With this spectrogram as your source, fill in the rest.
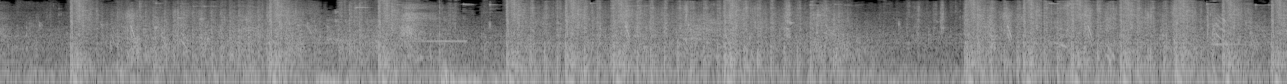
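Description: Dense, continuous bursts of rapid gunfire roar through a first-person video game shooter, with almost no gaps in the loud, crackling barrage.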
